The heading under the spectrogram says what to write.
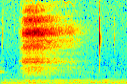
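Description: A slow, soft breath drawn in through the nose, a hissy airflow lasting about a second before fading, heard alone with a faint click afterward.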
